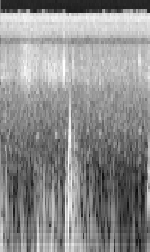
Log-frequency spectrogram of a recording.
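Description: Low wind rumble on the microphone in an open field, with faint rustling and a soft tap about a second in.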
